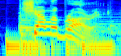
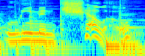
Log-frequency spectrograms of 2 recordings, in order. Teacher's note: When the C is followed by an E, the K became a ch.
